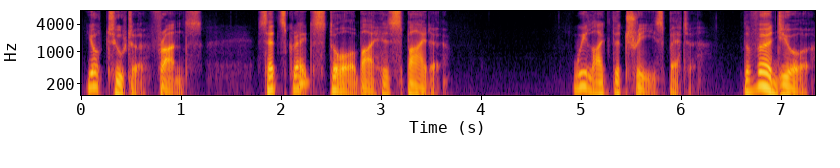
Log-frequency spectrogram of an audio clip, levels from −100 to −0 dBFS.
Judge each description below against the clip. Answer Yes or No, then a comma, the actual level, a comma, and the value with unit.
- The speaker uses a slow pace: Yes, slow, 125 wpm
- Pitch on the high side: No, low, 110 Hz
